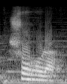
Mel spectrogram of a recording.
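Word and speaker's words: Sohra: ঘন্টারও বেশি সময় লাগলো চেরাপুঞ্জির স্থানীয় নাম সোহরা স্থানীয় খাসিয়া ভাষায় যার অর্থ কয় ব্রিটিশদের উচ্চারণে সোরা হয়ে যায় চেরা আর সেই থেকে এসেছে চেরাপুঞ্জি আর আমরা পৌঁছে গেলাম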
